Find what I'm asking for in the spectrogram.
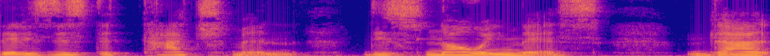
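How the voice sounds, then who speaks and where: A woman with a Spanish accent speaks at a very slow pace, her medium pitch showing ordinary variation. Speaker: spiritual energy teacher. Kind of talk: spiritual talk. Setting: studio. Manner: halting.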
